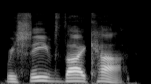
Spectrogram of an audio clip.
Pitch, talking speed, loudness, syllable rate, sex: 135 Hz, 120 wpm, -17 LUFS, 4.2 syllables/s, male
